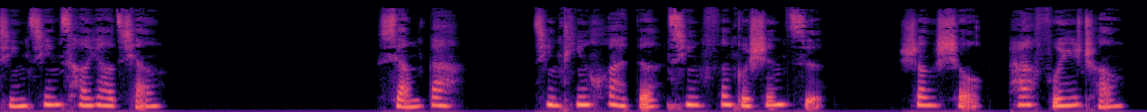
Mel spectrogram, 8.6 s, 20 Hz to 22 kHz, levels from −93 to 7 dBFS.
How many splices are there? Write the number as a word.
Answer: two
